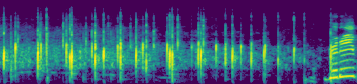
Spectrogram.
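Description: Audience applause welcoming a television news anchor at a gubernatorial candidate forum, a dense run of clapping over about three seconds with voices mixed in, ending as a speaker begins to talk.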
